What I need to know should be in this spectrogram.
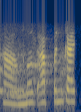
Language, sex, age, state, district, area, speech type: Marathi, female, 18-30, Maharashtra, Kolhapur, urban, conversation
